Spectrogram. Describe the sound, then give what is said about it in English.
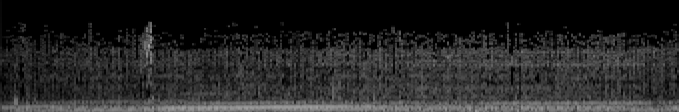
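A car engine runs steadily with a low, droning hum and a faint rising whine, broken by one brief sharp click early on. No one speaks. “I can turn the car radio on if you'd rather.”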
